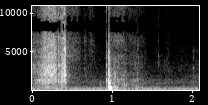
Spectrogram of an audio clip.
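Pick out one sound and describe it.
A plastic tray clicks as it is pulled out.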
